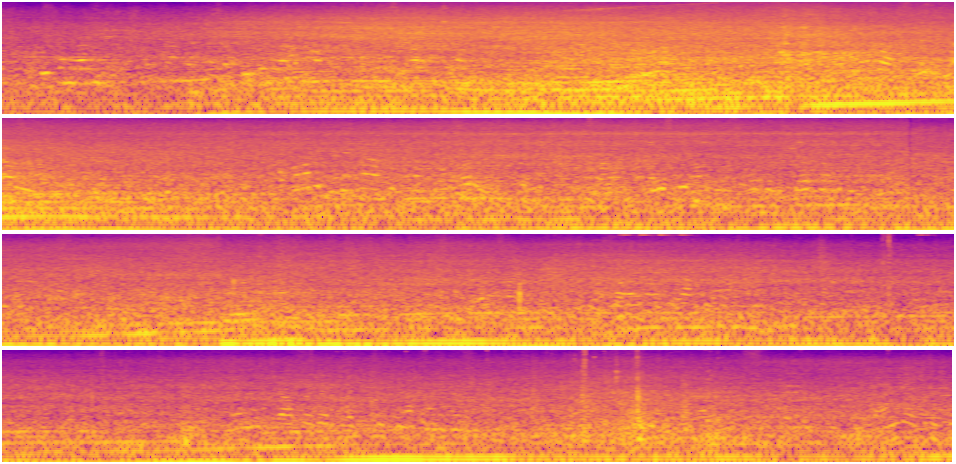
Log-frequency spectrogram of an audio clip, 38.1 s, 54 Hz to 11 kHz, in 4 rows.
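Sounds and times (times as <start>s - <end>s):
distant traffic: 0.0s - 38.0s
faint voices: 0.0s - 38.0s.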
